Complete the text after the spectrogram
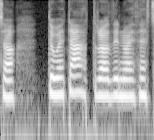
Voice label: "adrodd", Welsh

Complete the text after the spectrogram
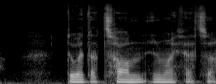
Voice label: "ton", Welsh

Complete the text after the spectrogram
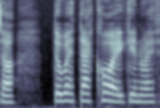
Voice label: "coeg", Welsh

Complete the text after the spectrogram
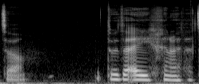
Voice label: "eich" Welsh

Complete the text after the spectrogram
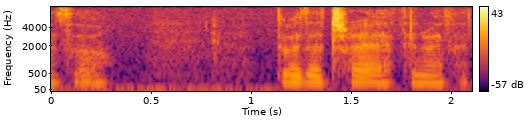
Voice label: "treth" Welsh

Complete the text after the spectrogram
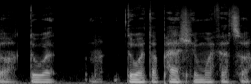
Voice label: "pell", Welsh

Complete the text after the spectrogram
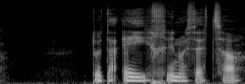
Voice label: "eich", Welsh

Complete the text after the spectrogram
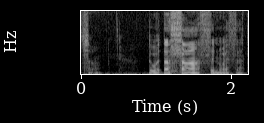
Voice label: "llath", Welsh

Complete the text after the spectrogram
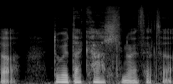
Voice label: "call", Welsh

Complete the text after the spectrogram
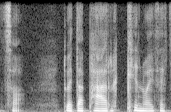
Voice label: "parc", Welsh

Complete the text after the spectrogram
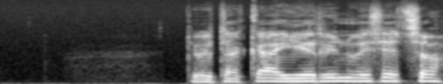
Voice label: "gair", Welsh

